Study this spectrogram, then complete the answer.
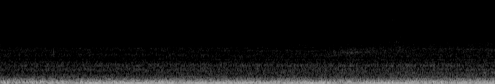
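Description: Heavy Christmas Eve traffic near the La Trinidad Municipal Hall, a deep, steady low rumble of many vehicles and engines close by, continuous with no voices.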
